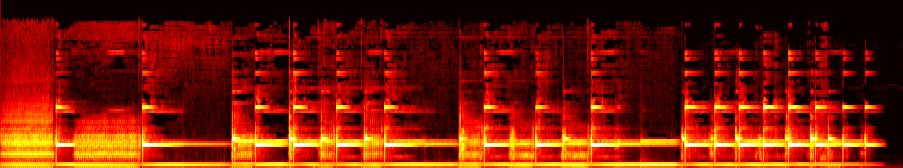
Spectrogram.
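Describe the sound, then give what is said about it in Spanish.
A doorbell chimes over and over, with many bright ding-dong tones in quick, uneven bursts that stop abruptly at the end. “cuando suena el timbre de la puerta.”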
